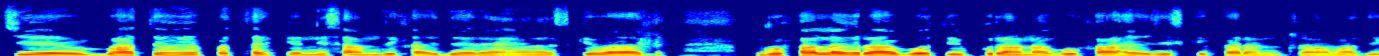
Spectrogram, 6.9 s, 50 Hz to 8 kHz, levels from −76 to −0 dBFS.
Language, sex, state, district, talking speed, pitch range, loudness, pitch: Hindi, male, Chhattisgarh, Raigarh, 215 wpm, 140-170 Hz, -17 LUFS, 150 Hz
